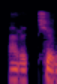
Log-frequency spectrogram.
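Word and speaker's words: הר ציון: 시온산, 예, 하르 치온이라고 해요. 하르 치온. 하르가 이제 산이죠. 예, 치온을 이제 우리식 발음으로 시온이라고 읽거고요.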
